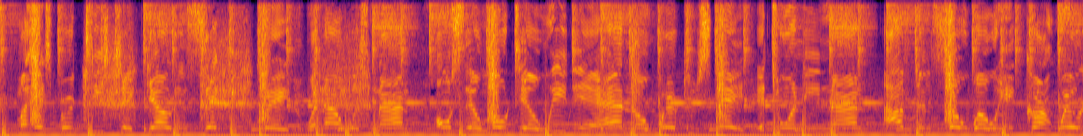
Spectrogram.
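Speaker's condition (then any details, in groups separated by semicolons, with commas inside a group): No condition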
